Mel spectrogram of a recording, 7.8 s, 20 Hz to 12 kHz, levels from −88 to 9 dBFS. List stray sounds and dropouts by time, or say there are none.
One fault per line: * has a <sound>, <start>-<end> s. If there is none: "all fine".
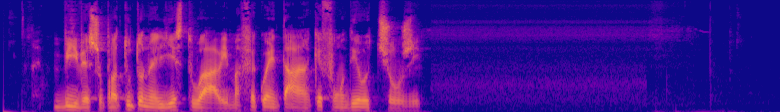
all fine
